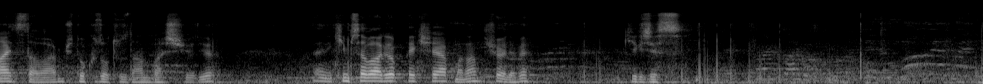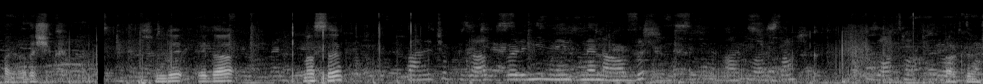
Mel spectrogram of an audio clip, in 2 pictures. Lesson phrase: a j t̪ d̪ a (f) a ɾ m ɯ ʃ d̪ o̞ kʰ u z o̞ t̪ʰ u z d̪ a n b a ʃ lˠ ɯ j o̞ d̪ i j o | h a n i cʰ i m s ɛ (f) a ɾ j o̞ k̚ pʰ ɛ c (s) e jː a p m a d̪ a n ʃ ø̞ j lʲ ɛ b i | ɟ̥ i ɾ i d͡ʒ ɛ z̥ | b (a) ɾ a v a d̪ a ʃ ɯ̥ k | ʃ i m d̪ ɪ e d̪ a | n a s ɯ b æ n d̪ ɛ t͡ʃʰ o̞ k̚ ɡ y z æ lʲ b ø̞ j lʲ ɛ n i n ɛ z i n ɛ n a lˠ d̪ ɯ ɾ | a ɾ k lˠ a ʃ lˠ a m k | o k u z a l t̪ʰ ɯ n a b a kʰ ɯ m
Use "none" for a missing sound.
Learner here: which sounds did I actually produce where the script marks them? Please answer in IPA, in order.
v, v, ʃ, a

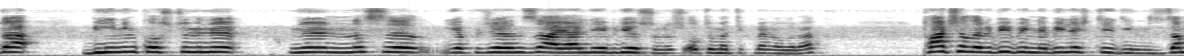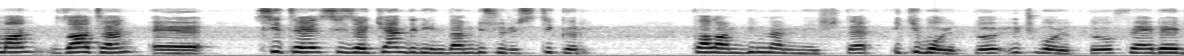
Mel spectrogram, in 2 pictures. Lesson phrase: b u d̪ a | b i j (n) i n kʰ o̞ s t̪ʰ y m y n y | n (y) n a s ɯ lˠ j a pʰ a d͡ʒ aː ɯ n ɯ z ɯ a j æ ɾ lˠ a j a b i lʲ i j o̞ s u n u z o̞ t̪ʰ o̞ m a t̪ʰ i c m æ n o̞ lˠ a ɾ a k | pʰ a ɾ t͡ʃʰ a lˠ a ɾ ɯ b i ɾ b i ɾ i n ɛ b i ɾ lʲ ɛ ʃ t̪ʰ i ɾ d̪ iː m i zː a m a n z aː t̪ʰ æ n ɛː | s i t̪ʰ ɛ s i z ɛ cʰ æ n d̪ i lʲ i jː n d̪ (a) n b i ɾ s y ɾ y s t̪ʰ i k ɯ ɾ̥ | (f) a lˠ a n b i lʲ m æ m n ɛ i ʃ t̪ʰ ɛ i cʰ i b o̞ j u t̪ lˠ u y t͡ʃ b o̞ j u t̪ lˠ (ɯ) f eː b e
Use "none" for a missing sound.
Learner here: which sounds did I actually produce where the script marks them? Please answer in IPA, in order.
n, y, æ, f, u

